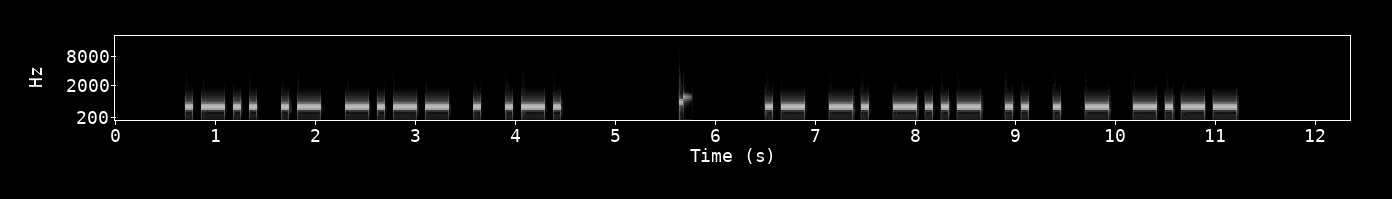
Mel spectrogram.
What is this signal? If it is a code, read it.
Morse code, heard as a keyed tone, about 15 wpm, 700 Hz. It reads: LAYER ANXIETY
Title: Sentences from Top 1600 Words - New Word Drill - 15wpm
